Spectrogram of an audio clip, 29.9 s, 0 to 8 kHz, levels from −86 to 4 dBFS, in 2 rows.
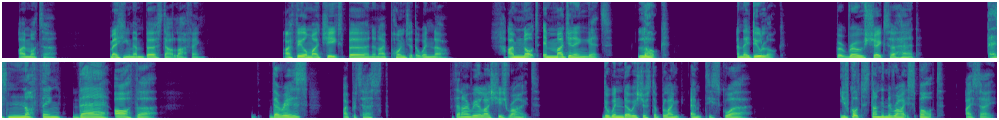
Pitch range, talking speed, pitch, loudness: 105-155 Hz, 130 wpm, 120 Hz, -18 LUFS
